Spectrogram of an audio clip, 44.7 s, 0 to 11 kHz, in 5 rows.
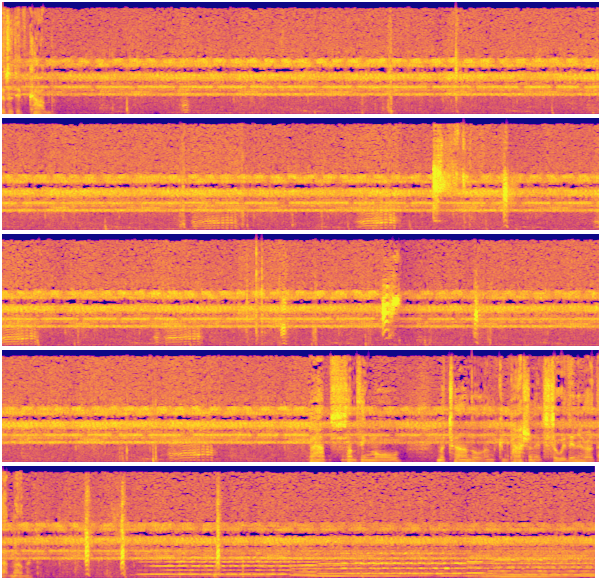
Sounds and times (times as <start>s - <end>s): Wild animals: 11.8s - 12.6s, 14.2s - 17.1s, 17.8s - 18.5s, 19.9s - 21.0s, 29.0s - 30.2s.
